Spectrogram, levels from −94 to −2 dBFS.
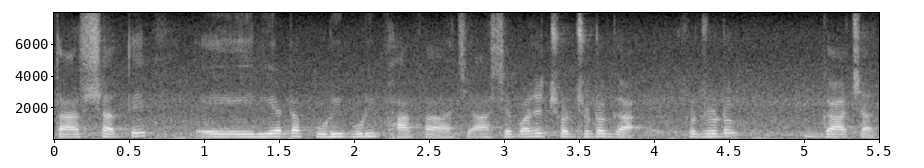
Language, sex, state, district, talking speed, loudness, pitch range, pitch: Bengali, male, West Bengal, Dakshin Dinajpur, 175 wpm, -17 LUFS, 160-185 Hz, 170 Hz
